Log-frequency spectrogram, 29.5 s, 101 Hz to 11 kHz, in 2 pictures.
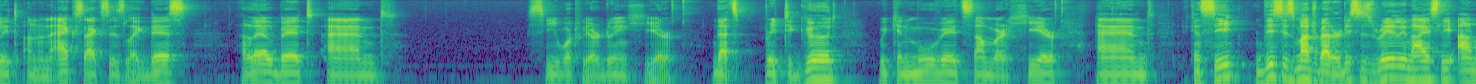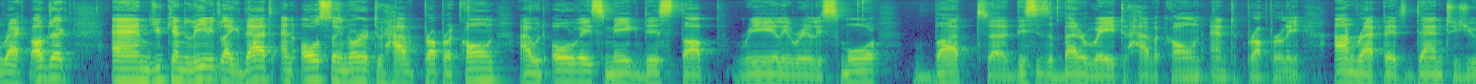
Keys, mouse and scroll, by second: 8.1 g, 11.0 Tab, 11.6-12.0 scroll down 2, 12.0-12.3 middle drag, 12.6 middle click, 13.1 middle click, 13.5 middle click, 14.0 middle click, 14.4 scroll up 2, 14.9-15.4 scroll down 1, 16.2 middle click, 16.8 middle click, 17.3 scroll up 1, 17.9 Tab, 19.3 right click, 23.7-24.1 middle drag, 24.3 Tab, 24.5 Tab, 25.2 right click, 25.5-25.9 scroll down 2, 25.9-26.7 middle drag, 27.2 shift+middle click, 27.5-27.9 scroll up 2, 27.9 shift+middle click, 28.3-28.7 scroll down 2, 28.7-29.1 middle drag, 29.2-29.5 scroll down 2.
